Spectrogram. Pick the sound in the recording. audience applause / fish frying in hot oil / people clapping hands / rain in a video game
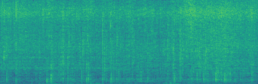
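fish frying in hot oil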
